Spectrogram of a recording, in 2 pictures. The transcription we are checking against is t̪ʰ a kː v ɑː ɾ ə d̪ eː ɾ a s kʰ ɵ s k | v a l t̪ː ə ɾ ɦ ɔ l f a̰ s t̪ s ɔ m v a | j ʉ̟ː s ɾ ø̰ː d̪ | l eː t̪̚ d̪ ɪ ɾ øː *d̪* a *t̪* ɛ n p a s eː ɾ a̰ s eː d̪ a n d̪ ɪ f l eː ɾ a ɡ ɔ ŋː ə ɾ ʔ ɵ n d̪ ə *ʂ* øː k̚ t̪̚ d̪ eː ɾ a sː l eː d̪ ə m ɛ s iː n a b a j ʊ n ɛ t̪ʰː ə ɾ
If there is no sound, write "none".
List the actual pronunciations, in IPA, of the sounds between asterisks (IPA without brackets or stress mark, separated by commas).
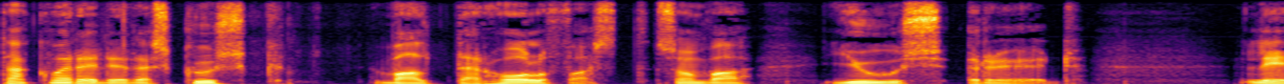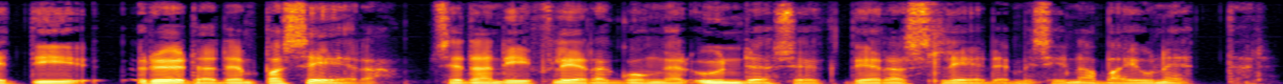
d̪, d̪, ʂ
